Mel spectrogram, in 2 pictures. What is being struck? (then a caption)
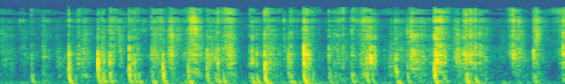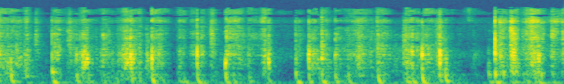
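Cloth baseball cap. Fingertips and nails rapidly scratch and tap the crown and brim of a dark grey cloth baseball cap resting on a lap. The result is a steady run of short, dull, low-heavy taps mixed with soft fabric scratching, with little bright content and almost no ring after each hit.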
